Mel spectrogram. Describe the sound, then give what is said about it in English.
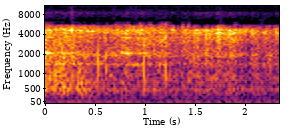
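A train rolls past at a railroad crossing, a steady broad rumble laced with faint rhythmic clacks of wheels over track joints, holding level for the whole stretch with no voices. “Now fly low till the train goes past.”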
